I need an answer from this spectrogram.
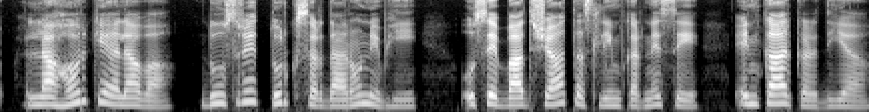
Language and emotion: Urdu, neutral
